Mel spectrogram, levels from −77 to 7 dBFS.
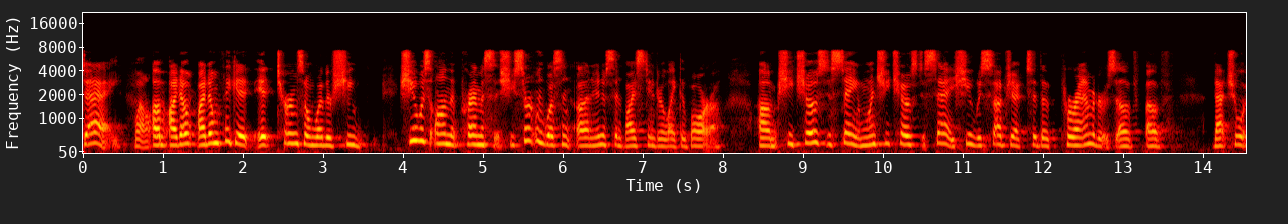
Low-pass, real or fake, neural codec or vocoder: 7.2 kHz; fake; codec, 16 kHz, 2 kbps, FreqCodec, larger model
